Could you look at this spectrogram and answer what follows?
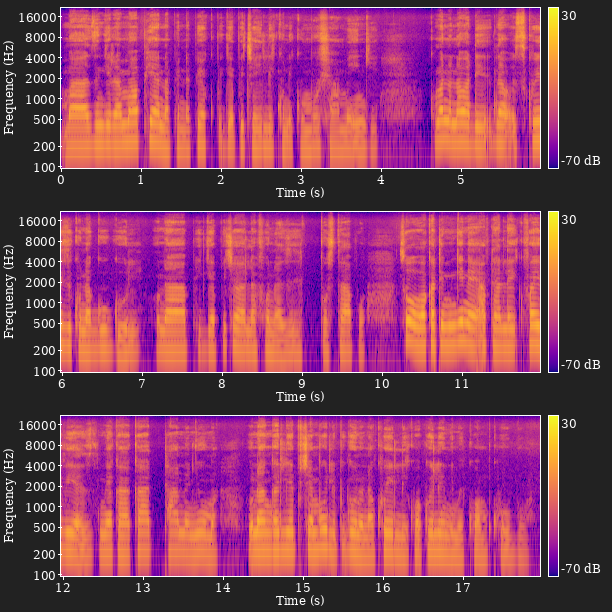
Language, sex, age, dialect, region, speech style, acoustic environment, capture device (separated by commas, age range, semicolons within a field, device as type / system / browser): Swahili, female, 25-34, Kenya - Nairobi Sheng-influenced, Kenya, focused; excited; happy, people talking, mobile / Linux / Chrome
